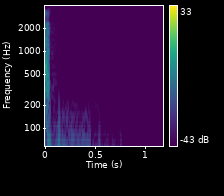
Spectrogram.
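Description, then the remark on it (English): A short, harsh electronic beep, a Roger beep or squelch tail, marks the end of a radio transmission from a Baofeng UV32 on a Baofeng DX-8HP Pro, followed by a low rumbling burst of static that fades and cuts off abruptly after under a second. “Also, I noticed that it sounds like you have some form of weird Roger beep or squelch tail on the end of your transmit.”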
